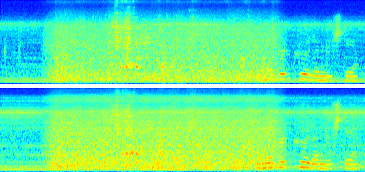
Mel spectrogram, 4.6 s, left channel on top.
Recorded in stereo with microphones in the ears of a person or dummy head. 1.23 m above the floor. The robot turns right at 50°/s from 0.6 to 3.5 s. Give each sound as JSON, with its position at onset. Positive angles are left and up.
{"t": 1.3, "sound": "a splash", "side_deg": 65, "distance_m": 5.5}
{"t": 3.2, "sound": "a woman speaking", "side_deg": -50, "distance_m": 1.8}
